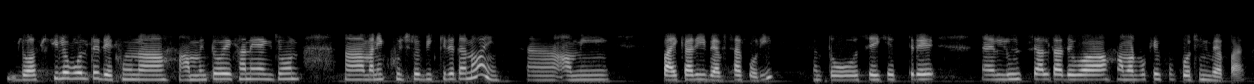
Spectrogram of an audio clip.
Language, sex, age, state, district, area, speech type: Bengali, female, 45-60, West Bengal, Paschim Medinipur, rural, conversation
